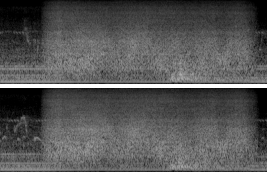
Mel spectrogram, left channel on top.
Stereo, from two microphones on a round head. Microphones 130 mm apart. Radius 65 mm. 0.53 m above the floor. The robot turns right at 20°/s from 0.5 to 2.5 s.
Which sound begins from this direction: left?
A thud, at 1.7 s.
